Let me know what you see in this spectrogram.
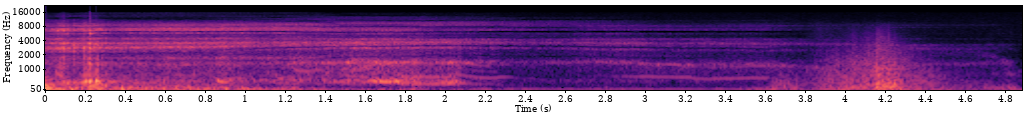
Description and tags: zmb2 dead
This is a my improvisation with microphone
zombie, dead, dead-zombie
